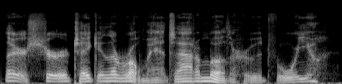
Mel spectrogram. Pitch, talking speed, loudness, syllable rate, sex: 125 Hz, 160 wpm, -19 LUFS, 5.1 syllables/s, female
